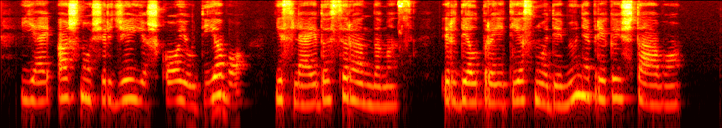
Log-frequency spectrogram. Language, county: Lithuanian, Alytus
